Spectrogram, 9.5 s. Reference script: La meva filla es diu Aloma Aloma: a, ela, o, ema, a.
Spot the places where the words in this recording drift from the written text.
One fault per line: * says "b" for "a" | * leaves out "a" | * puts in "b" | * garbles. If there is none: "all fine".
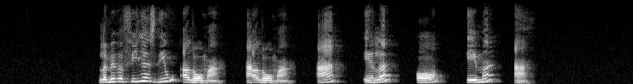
all fine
